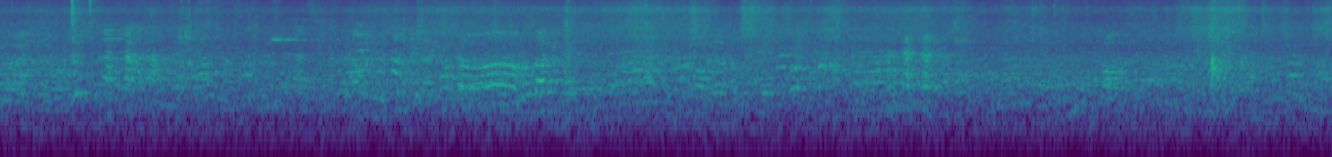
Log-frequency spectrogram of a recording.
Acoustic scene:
crowded indoor space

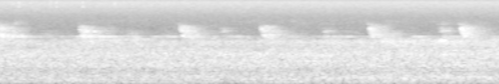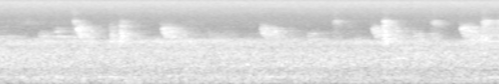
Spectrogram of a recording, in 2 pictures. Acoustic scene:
residential area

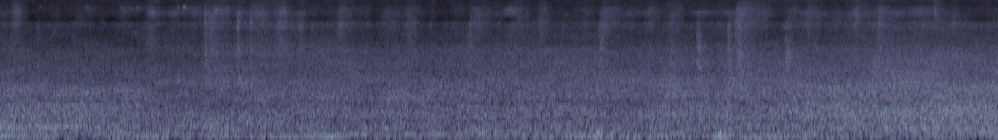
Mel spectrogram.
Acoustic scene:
residential area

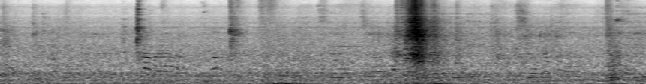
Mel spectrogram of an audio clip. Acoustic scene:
restaurant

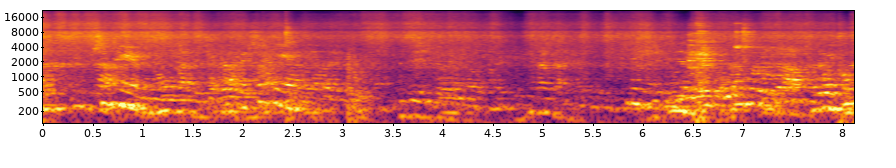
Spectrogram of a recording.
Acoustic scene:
crowded indoor space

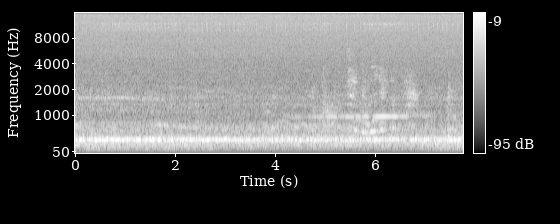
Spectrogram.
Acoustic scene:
subway train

